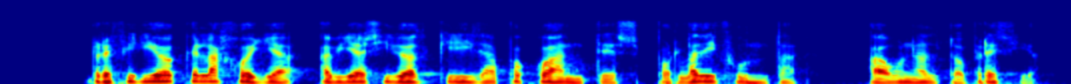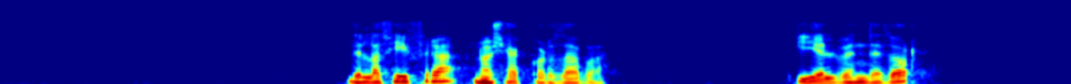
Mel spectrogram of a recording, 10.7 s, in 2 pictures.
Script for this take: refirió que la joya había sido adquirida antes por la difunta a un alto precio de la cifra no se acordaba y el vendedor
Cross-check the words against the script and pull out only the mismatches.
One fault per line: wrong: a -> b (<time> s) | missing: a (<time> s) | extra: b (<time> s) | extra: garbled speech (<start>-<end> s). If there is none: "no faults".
extra: poco (2.5 s)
